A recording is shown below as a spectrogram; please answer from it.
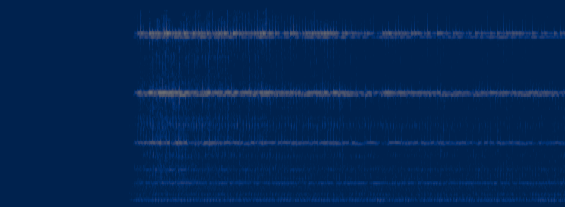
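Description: Phone alarm ringing steadily, a high-pitched electronic ring that starts suddenly about a second in.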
